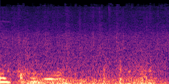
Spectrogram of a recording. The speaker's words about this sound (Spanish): Oscuridad, estrellas, la luna. Una tormenta.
